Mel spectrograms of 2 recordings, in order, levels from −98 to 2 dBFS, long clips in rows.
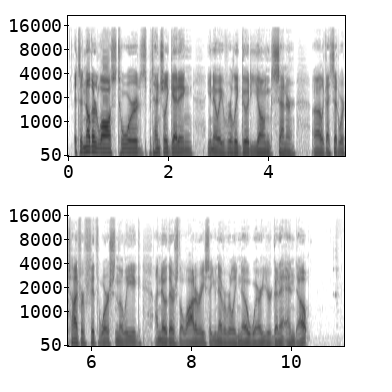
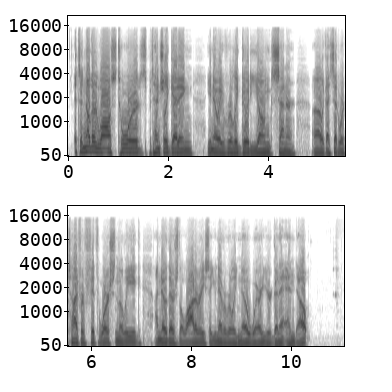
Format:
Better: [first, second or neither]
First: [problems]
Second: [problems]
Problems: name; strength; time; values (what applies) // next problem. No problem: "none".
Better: first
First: none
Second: distortion; heavy; 11% of the sound clipped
